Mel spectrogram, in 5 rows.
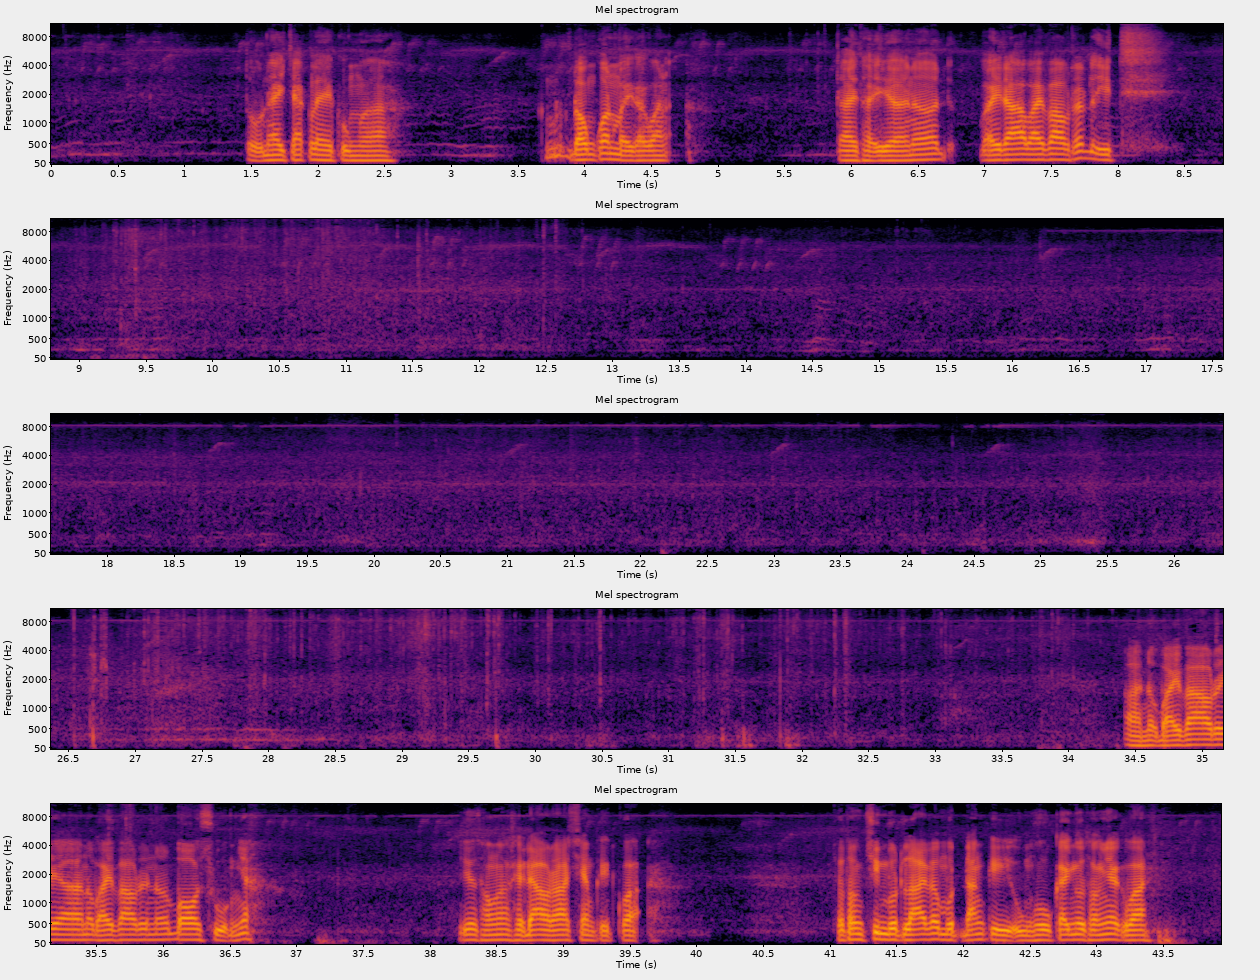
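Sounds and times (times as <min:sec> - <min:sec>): honeybees buzzing: 0:00.0 - 0:39.4
high steady insect trill: 0:00.0 - 0:43.9
rustling in dry leaves: 0:05.9 - 0:15.5, 0:19.4 - 0:38.8, 0:42.6 - 0:43.9.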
